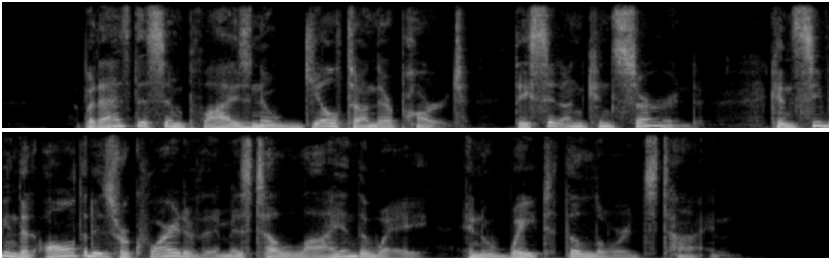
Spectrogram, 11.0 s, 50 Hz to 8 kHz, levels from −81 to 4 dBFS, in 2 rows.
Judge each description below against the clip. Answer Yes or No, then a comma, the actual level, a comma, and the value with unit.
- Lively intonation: Yes, wide, 8.5 semitones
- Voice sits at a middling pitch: Yes, medium, 145 Hz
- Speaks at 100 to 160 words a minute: No, average, 175 wpm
